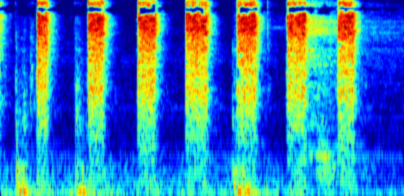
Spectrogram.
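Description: Aerosol can of Maxima air filter cleaner spraying a dirt bike air filter in short bursts: about seven quick sprays, roughly two a second.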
